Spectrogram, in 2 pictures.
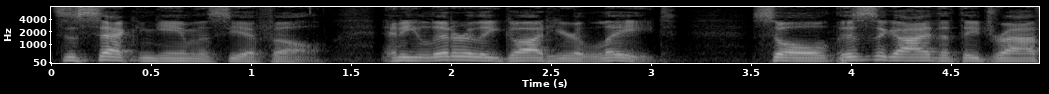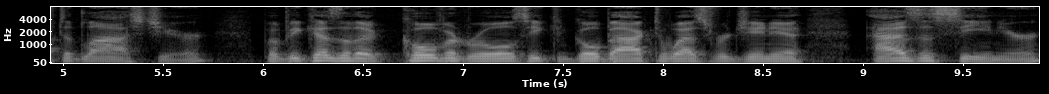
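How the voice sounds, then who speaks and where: With a Canadian accent, a man uses an unremarkable speaking voice at medium pitch and a fairly quick pace. Pitch variation is ordinary, on a very clean recording with a silent background. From Edmonton, Alberta, Canada. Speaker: football play-by-play announcer. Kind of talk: casual chat.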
